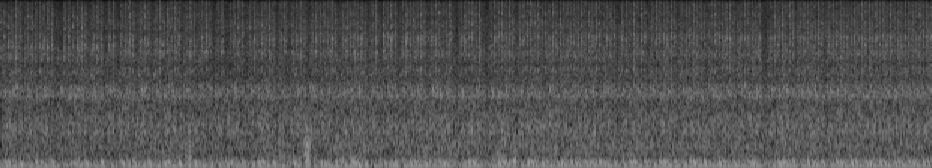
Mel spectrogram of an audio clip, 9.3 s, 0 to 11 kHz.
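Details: 1967 Citabria aircraft engine, first start after restoration: loud, even popping beat at low steady idle with no misses or stumbles; running smoothly.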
